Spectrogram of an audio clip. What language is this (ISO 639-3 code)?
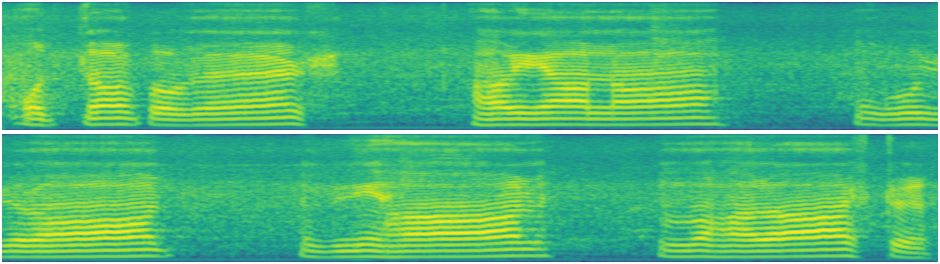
urd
